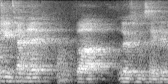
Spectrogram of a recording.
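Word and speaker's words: Gtechniq: been using them or g technique i don't know how you say it some people say g technique some people say g technic it's probably g technic but loads of people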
